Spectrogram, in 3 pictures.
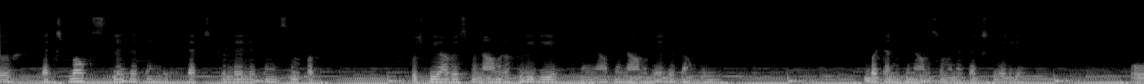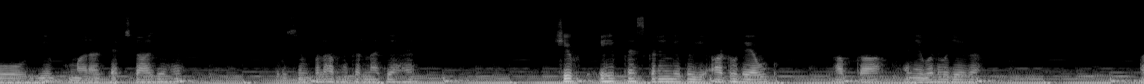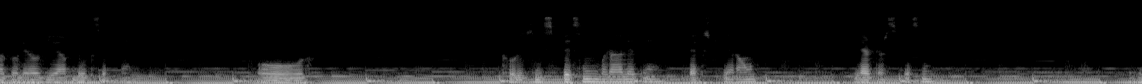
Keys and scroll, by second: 6.8-8.5 typing, 17.5 shift+a.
